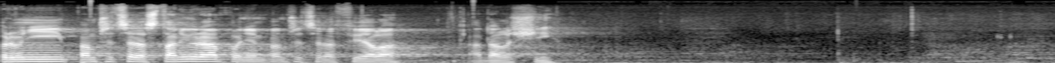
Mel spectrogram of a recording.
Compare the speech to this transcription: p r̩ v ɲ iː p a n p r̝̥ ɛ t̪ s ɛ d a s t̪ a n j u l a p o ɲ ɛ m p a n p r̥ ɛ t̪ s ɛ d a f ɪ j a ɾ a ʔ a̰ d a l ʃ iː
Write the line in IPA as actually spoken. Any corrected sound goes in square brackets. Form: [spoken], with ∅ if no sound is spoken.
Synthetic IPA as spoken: p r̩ v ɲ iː p a n p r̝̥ ɛ t̪ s ɛ d a s t̪ a n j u [ɾ] a p o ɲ ɛ m p a n p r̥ ɛ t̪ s ɛ d a f ɪ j a [l] a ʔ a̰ d a l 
